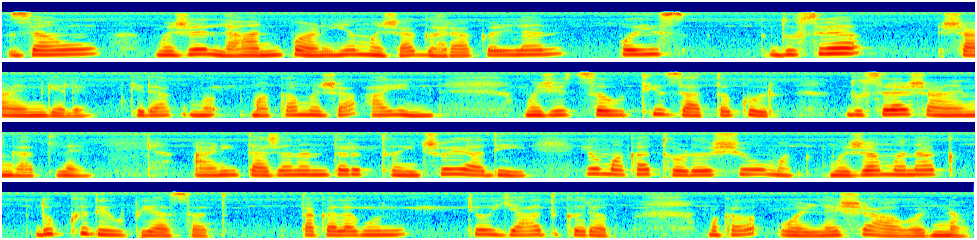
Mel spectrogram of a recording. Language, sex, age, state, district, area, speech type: Goan Konkani, female, 18-30, Goa, Canacona, urban, spontaneous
